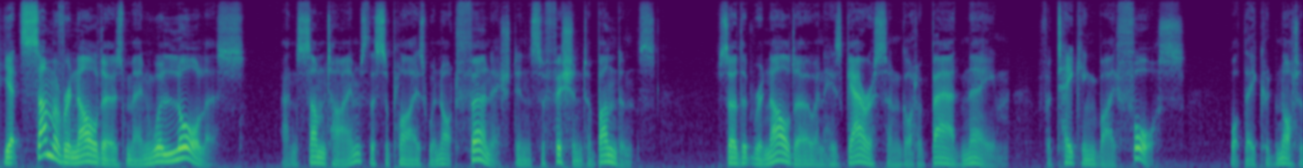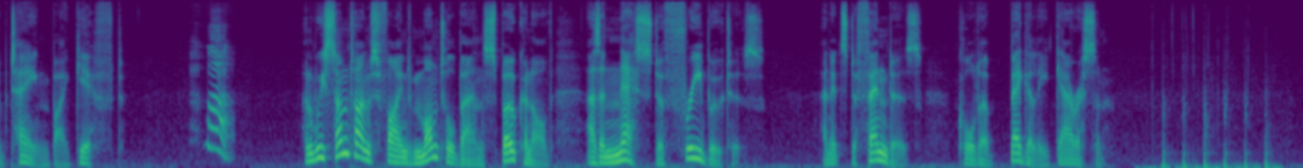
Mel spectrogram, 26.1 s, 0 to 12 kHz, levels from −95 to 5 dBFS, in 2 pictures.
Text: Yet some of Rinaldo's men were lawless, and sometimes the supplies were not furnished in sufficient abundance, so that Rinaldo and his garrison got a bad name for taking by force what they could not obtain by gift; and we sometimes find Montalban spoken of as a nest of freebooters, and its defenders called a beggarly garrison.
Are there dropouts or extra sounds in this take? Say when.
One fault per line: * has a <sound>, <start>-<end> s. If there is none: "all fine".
* has a laugh, 14.9-15.4 s
* has a thud, 24.4-25.9 s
